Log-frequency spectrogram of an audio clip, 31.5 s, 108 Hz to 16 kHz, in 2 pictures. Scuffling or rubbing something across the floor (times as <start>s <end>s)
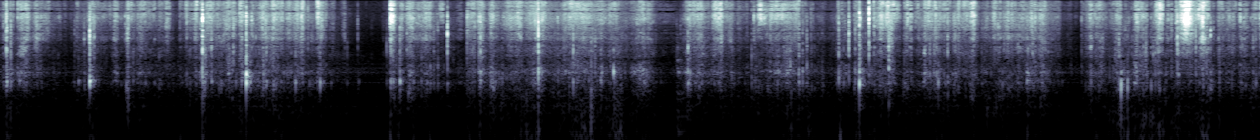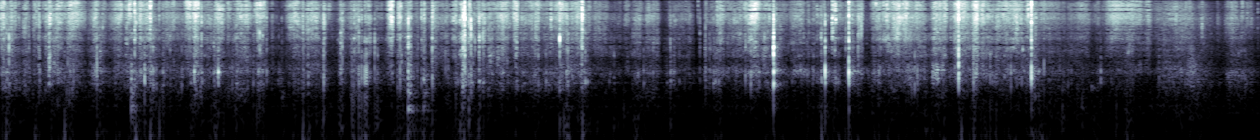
26.8s 31.5s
